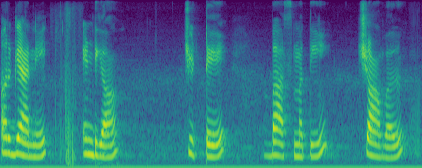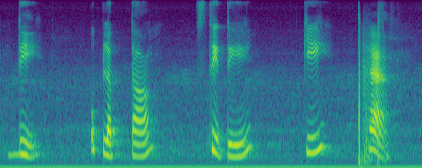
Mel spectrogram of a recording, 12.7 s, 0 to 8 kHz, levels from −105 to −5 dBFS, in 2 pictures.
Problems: none marked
